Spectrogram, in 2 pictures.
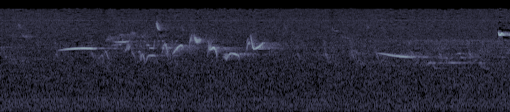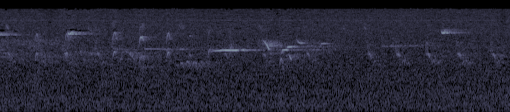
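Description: Faint, scattered chirping of small birds: short high chirps and quick whistled glides over a low hiss.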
